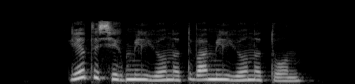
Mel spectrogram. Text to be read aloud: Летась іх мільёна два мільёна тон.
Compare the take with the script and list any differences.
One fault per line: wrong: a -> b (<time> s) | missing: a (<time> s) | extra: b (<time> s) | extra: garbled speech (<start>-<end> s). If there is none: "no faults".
no faults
